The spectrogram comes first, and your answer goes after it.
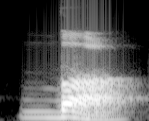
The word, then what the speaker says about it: ض: Letter Sa and Da. Sa, Da. Both of them, as you see, are amplified and strong.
